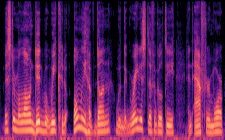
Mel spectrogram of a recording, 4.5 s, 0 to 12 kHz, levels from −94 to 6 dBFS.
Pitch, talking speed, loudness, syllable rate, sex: 145 Hz, 225 wpm, -17 LUFS, 6.4 syllables/s, male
